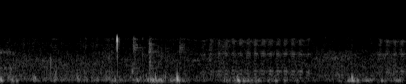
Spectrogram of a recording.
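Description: Merino sheep bleating faintly, with a single sharp click about a second in.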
